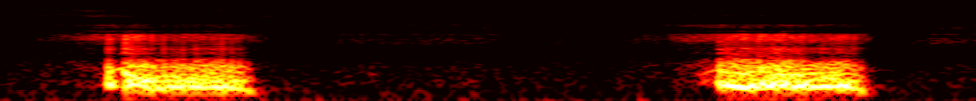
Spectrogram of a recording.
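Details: Sleeping kitten snoring: two loud, rattling snores on breathing in, with steady quiet breathing between.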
